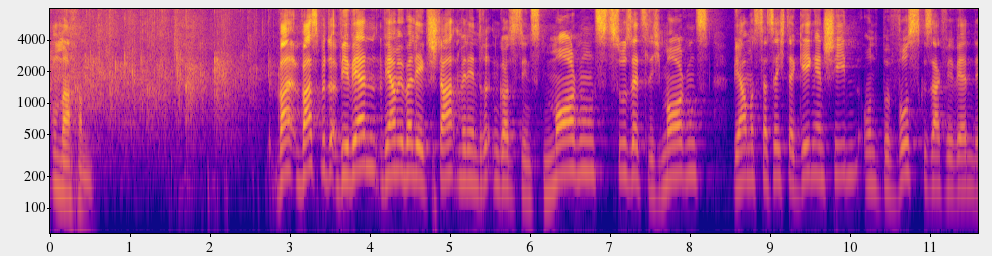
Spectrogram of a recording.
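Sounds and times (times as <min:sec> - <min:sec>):
speech: 0:00.0 - 0:00.6, 0:02.8 - 0:11.6
church congregation applauding during a service: 0:00.0 - 0:03.5.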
